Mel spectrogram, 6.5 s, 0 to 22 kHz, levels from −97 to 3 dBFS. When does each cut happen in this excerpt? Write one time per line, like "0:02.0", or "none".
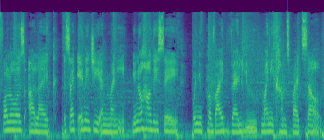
none

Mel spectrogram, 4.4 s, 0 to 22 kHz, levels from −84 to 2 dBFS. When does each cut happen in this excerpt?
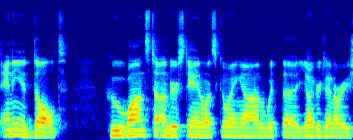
none

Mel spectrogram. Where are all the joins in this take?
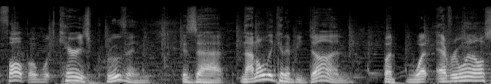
0:02.3
0:03.9

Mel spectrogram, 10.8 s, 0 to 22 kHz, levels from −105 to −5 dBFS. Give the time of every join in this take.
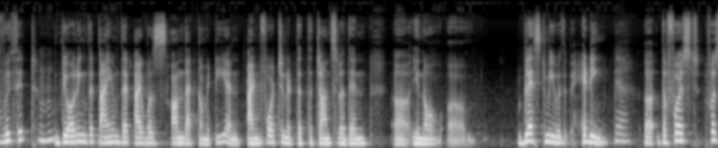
0:03.6

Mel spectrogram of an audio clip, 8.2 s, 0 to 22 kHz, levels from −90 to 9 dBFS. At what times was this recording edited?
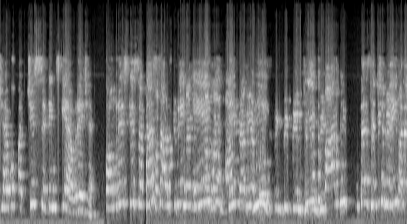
0:02.0
0:02.9

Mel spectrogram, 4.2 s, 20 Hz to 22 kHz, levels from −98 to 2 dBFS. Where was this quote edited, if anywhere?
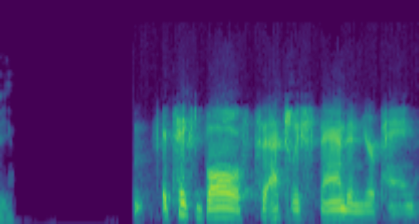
0:01.5

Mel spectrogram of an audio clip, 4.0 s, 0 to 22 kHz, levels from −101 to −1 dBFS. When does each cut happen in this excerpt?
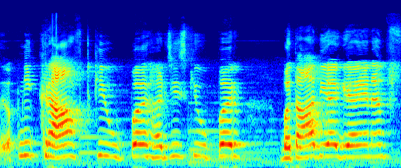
none

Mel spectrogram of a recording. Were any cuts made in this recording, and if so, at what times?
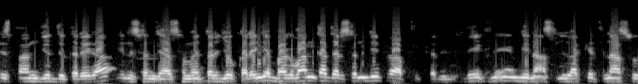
0:01.3
0:04.7

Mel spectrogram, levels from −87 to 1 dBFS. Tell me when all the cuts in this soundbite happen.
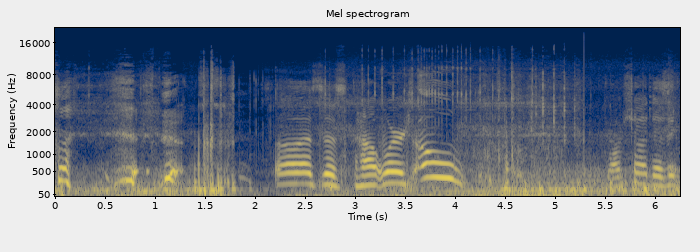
0:05.3

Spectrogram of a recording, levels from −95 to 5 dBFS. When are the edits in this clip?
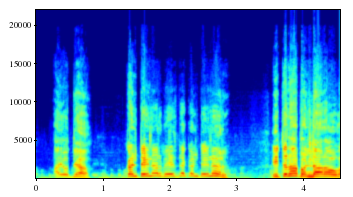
none

